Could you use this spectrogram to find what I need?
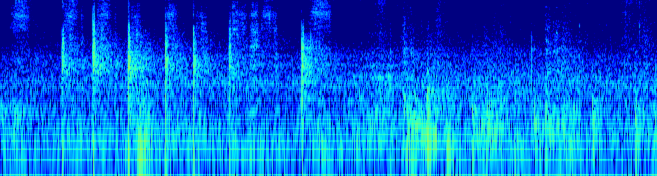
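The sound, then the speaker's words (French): A pen scratches on paper as someone writes out a maths expression by hand: a quiet run of short, distinct strokes, crisper in the first few seconds and then softer and more blurred. “Je vais écrire quelque chose qui n'est pas correct.”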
